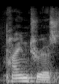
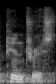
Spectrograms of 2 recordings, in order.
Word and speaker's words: Pinterest: in three or four different ones but uh pine trust is not one of the ones that i know about i i've but i have heard of pinterest so it's just the pronunciation thing that's a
